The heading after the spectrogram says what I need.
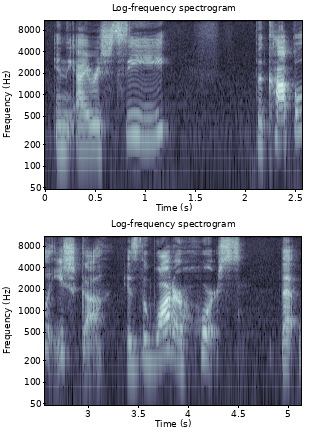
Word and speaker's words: Cabyll-Uisge: this without any help I would call it Cabell which is pretty close I'd say Cabell Wega which is this actually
